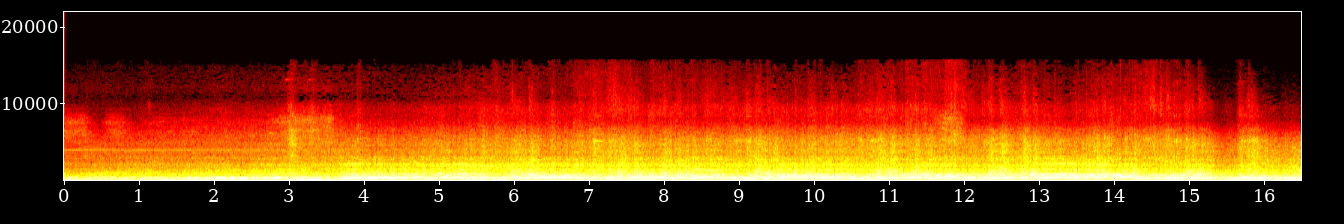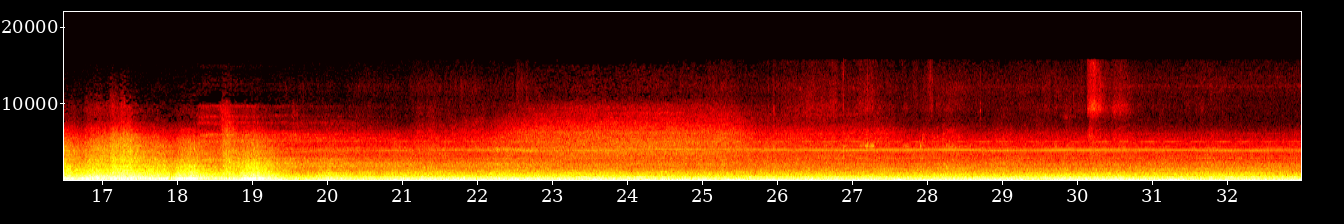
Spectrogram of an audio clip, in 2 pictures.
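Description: A Kintetsu 21000 series Urban Liner Plus electric train pulling out of an underground station: a rising motor tone as it gets under way, then loud running and rail noise with wheel clicks that drops off suddenly about two-thirds of the way through. A quieter, steady train rumble follows.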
